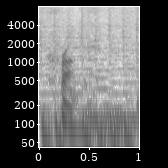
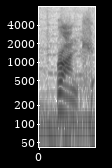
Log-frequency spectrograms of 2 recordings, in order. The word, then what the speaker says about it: Krunk: Didn't know exactly how to play and uh we he made this uh half orc barbarian named Krunk. Crunk. What? Okay, spell it. K R U N K. Crunk.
